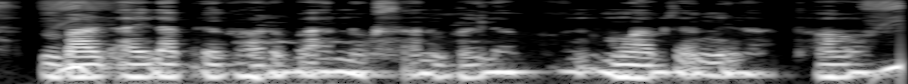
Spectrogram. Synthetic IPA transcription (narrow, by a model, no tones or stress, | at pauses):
baɖajlapeɡʱʌɾbaɾnuksanbʱəilapmuabd͡ʒamilət̪ʰɔ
